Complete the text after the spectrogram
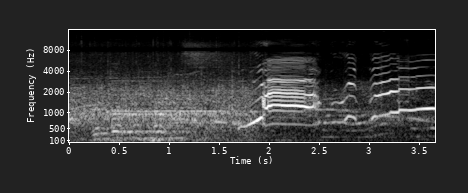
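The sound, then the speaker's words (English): Over a murmuring crowd at a graduation ceremony, a mother suddenly lets out long, loud, high-pitched screams and cheers, recorded on her phone, breaking off briefly before shrieking again with wavering pitch. “screaming for us all in unison”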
